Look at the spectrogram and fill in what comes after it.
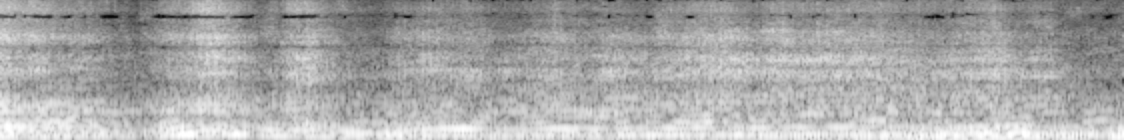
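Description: Banger race cars' engines revving, several at once: pitches climb and fall away repeatedly while one engine holds steady revs through the middle.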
